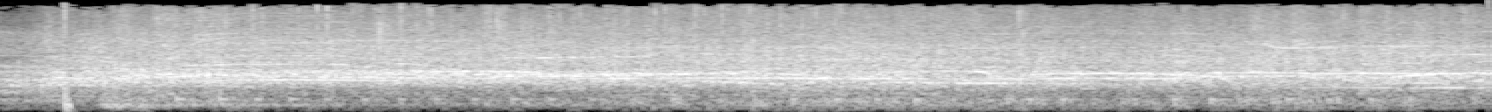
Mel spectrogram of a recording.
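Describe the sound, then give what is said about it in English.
A huge stadium crowd in New Orleans roars and cheers continuously after Abby Wambach's farewell speech on her retirement, a dense, sustained wall of voices with shouts and whoops rising out of it, loud and steady throughout. “Abby Wambach addressing the crowd last night in New Orleans.”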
